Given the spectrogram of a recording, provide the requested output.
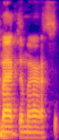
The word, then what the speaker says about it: McNamara: McNamara. – It's close enough. – It's Mick. You know, it's Mick.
